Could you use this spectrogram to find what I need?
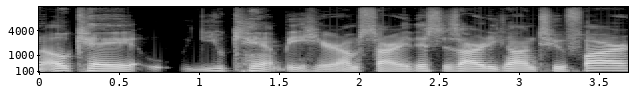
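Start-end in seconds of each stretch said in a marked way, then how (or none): none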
